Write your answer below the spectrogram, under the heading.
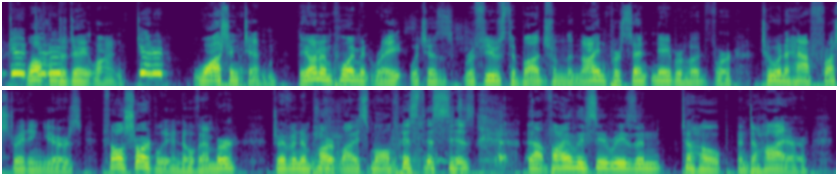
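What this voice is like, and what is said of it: Walter Cronkite newscaster impression. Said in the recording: “should I do the Walter Cronkite voice?”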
